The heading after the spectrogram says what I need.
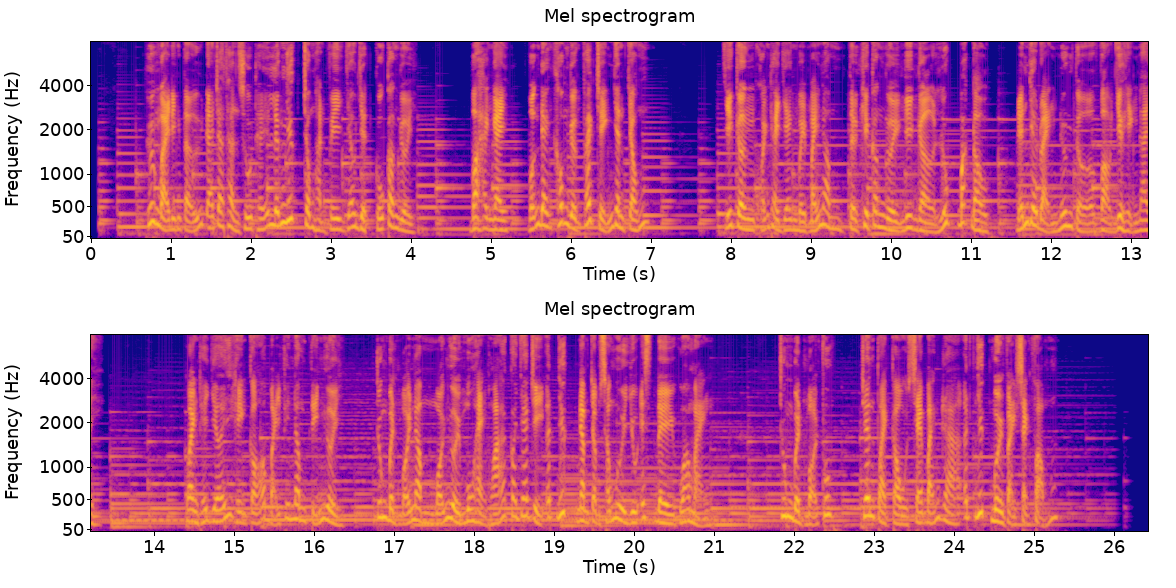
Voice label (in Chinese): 越南语男 外语 小语种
